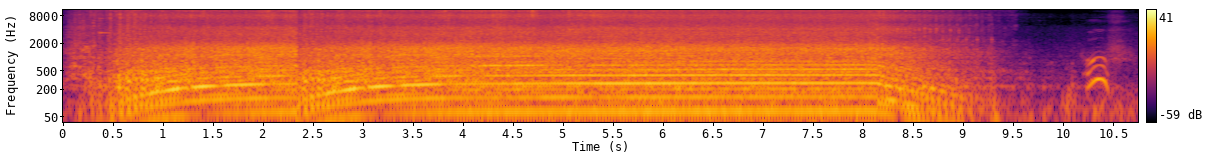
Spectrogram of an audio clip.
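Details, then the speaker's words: Late-90s Murray-built Dynamark Plus 21-inch mower catches on a spray of carb cleaner and races to a high, steady scream with nothing holding it back; it is overspeeding because the throttle linkage is disconnected or stuck. "Ran a little bit fast there, I think. Wow. That's, that throttle needs to be adjusted."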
